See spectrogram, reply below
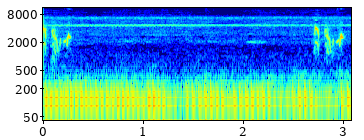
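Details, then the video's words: Sooty-headed bulbul, a lure recording of real wild-bird song used to draw wild bulbuls closer: two brief, bubbly whistled phrases rising and falling, one at the start and one near the end, over a steady low rumbling hum. "SUARA PIKAT BURUNG KUTILANG GACOR, PANGGILAN KUTILANG LIAR AGAR MENDEKAT!!"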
